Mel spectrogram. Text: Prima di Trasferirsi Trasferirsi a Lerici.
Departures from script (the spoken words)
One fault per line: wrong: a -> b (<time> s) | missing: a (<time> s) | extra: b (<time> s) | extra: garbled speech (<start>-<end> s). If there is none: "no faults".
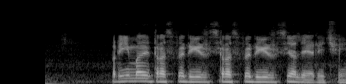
no faults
